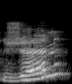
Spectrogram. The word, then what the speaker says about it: jeune: Por lo tanto, joven sería jeune, E francesa, boca de O, pronunciando una E, y amarillo sería jaune, con una O.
